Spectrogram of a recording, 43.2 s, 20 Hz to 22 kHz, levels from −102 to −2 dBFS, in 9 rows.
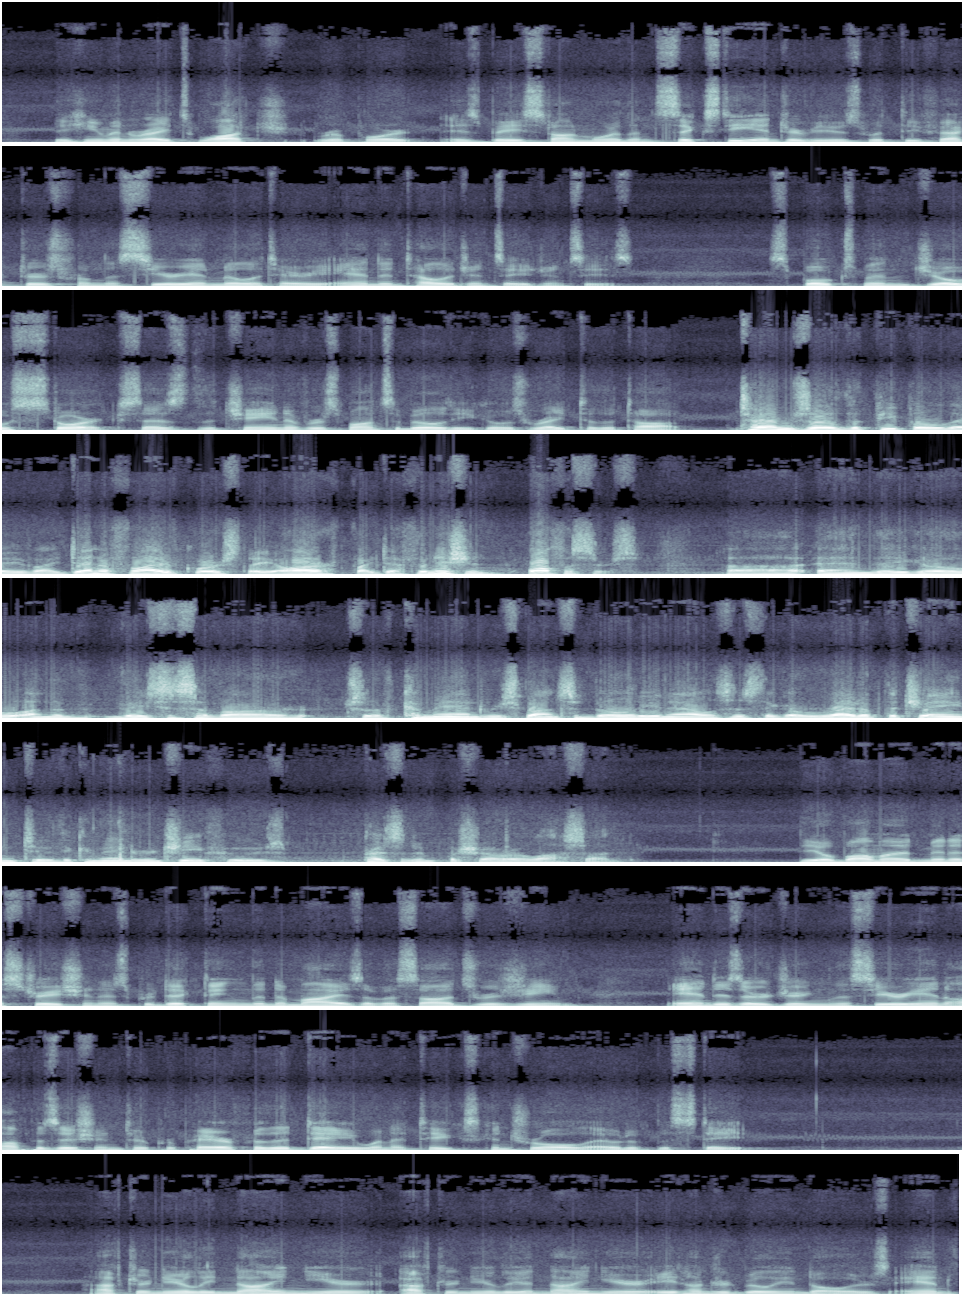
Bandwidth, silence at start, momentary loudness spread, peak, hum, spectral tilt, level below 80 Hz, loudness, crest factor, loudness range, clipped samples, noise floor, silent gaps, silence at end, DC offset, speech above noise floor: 19 kHz; 0.3 s; 12 LU; 0 dBFS; none; -6 dB/octave; -44 dBFS; -13 LUFS; 12 dB; 8 LU; 0.2%; -46 dBFS; none; 0 s; under 0.1%; 34 dB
